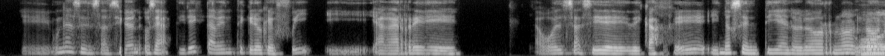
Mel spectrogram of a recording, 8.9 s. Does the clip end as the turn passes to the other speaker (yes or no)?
yes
